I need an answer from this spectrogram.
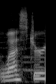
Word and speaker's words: Leicester: Do they spell it Leicester here but still pronounce it Lester?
